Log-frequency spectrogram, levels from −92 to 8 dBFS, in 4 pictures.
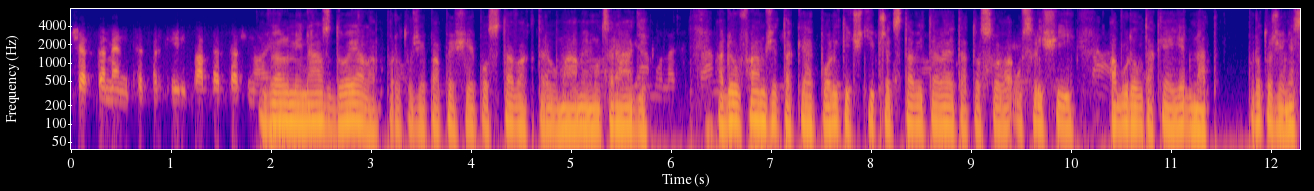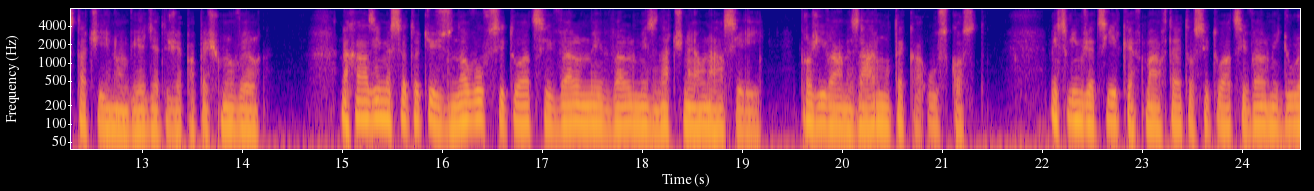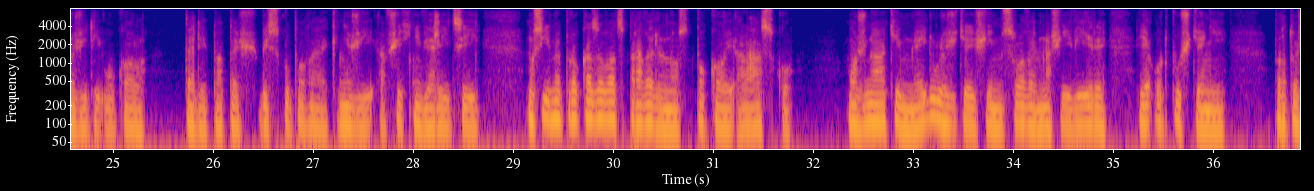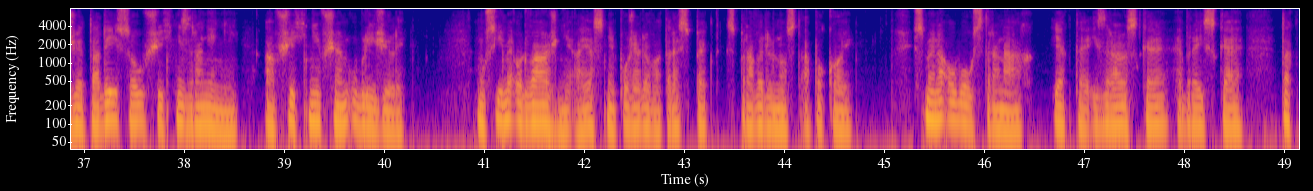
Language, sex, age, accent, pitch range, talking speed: Czech, male, 40-59, native, 85-100 Hz, 125 wpm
